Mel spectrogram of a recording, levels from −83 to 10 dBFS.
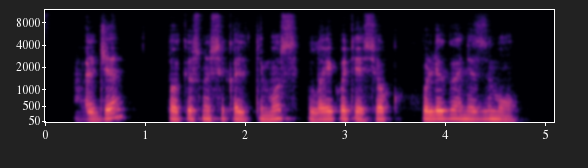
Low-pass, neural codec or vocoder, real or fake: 10.8 kHz; none; real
